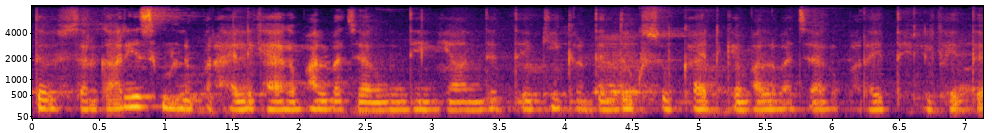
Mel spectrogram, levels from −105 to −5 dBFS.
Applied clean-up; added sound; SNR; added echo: none; none; none; none.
